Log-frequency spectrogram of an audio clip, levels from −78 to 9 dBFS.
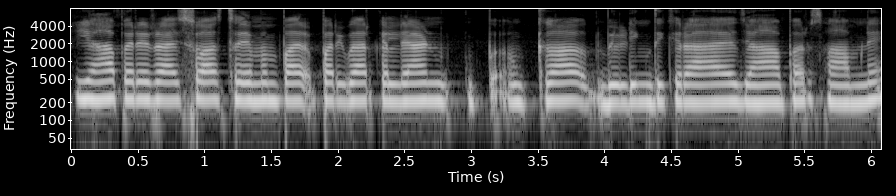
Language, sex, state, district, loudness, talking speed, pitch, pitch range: Hindi, female, Haryana, Rohtak, -13 LUFS, 180 wpm, 215 Hz, 205-220 Hz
